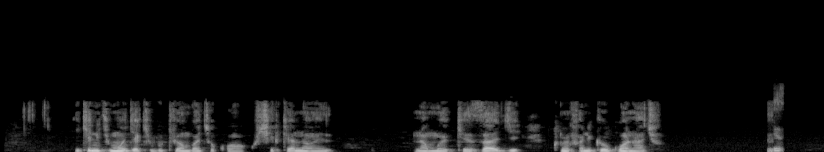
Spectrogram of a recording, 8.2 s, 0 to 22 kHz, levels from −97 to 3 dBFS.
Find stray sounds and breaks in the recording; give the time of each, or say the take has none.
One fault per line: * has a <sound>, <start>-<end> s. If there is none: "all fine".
* has a laugh, 7.7-7.8 s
